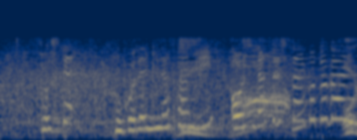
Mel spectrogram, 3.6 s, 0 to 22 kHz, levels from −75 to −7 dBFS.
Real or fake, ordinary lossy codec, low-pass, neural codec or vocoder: real; none; 7.2 kHz; none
